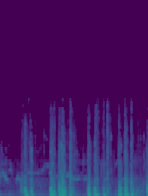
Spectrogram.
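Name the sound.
horse neighing and hooves in Assassin's Creed Odyssey video game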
